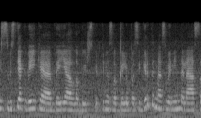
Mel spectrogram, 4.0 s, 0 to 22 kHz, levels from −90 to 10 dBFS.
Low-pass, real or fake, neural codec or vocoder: 10.8 kHz; real; none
